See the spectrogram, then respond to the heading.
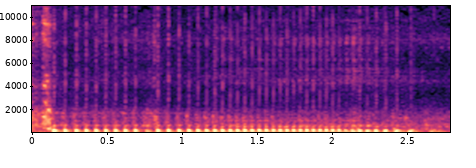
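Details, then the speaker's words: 1999 Yamaha TTR 250 single-cylinder: fires fast then the beat slows and stumbles until it dies after about two and a half seconds; owner suspects carb tuning or the throttle return not holding. "it just keeps dying yeah here's tubby you can hear it wants to die I don't know what is wrong with the maybe my tunings off maybe my auto returns off"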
